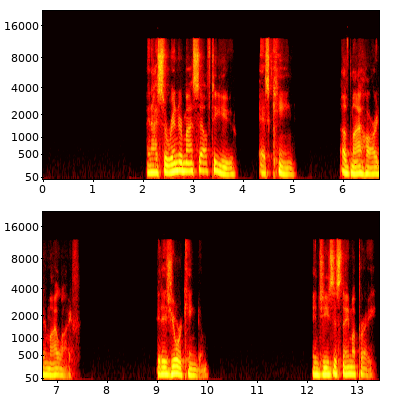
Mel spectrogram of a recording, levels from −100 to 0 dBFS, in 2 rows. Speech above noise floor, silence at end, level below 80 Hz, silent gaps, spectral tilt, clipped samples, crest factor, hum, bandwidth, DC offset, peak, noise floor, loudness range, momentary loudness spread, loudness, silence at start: 65 dB; 0.15 s; -58 dBFS; none; -5 dB/octave; under 0.1%; 20 dB; none; 12.5 kHz; under 0.1%; -8 dBFS; -90 dBFS; 6 LU; 15 LU; -25 LUFS; 2.1 s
